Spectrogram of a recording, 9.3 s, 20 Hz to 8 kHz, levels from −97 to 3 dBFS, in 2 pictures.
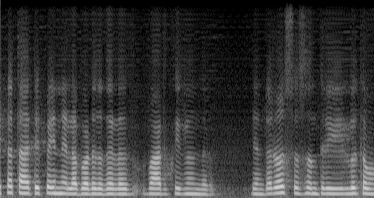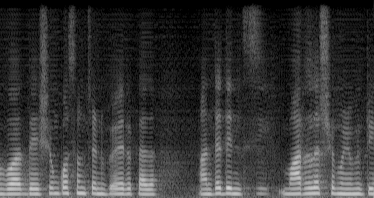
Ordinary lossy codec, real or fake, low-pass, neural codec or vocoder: none; fake; none; codec, 16 kHz, about 1 kbps, DyCAST, with the encoder's durations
